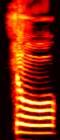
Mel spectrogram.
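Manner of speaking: "سو" as a long, held "soo"; long vowel. Shown as a demonstration. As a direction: stretch the oo in "سو", pitched steady. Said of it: "السين صوت طويل". («سو» بصوت طويل ممدود)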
